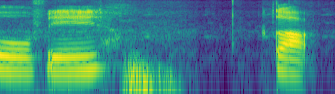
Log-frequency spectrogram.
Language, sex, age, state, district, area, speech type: Punjabi, female, 30-45, Punjab, Mansa, urban, read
